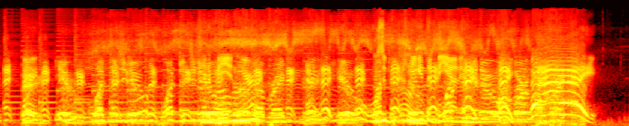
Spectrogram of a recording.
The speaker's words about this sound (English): Who was playing the bees on that track? Who's playing it? Yeah, bees on the track. Who's playing the bees on the track?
